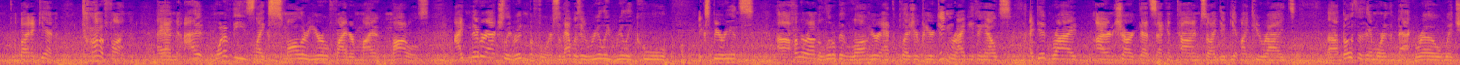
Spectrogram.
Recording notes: Hotel internet is less than ideal for recording a podcast. Drives solo on a Texas highway.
